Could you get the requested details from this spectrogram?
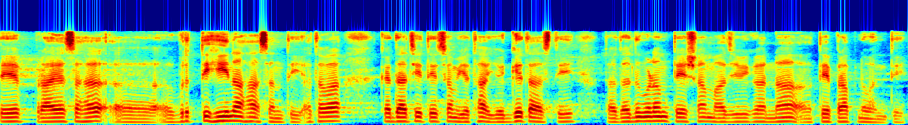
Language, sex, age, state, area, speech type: Sanskrit, male, 30-45, Rajasthan, rural, spontaneous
